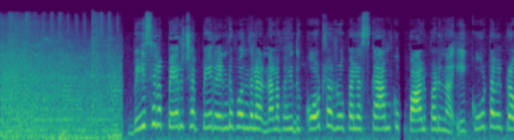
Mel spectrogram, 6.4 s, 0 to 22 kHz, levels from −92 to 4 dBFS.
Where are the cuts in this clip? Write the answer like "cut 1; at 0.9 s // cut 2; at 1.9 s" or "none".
cut 1; at 1.4 s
